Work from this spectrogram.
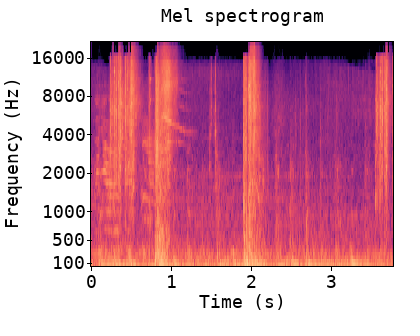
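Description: Gunfire in the video game Metal Gear Solid V: The Phantom Pain, with bursts of loud shots and booms over a dense, busy game soundtrack.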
